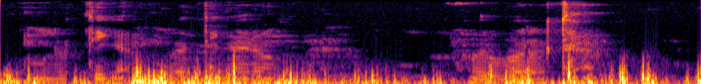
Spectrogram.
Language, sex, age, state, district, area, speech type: Odia, male, 18-30, Odisha, Nabarangpur, urban, spontaneous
